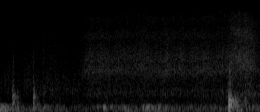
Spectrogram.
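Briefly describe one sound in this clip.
Hands and feet knock on a wooden ladder.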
